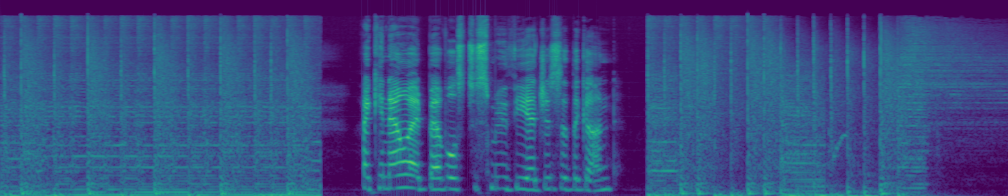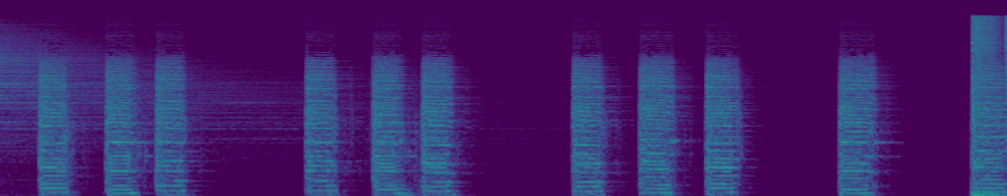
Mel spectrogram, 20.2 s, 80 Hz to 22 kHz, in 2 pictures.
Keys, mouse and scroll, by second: 0.7 click, 1.1 Tab, 1.5 alt+a, 2.2 click, 3.2-5.2 middle drag, 5.6 scroll down 1, 6.4 click, 7.0 ctrl+click, 7.1 ctrl+click, 7.3 Tab, 7.4 1, 7.5 2, 7.7 shift+middle click, 7.8 middle click, 8.1 scroll up 1, 8.1 middle click, 8.3 alt+shift+click, 8.9 middle click, 9.1 alt+shift+click, 9.5 middle click, 9.6 alt+shift+click, 9.9 middle click, 10.2 alt+shift+click, 10.4 middle click, 10.6 alt+shift+click, 10.8 middle click, 11.1 alt+shift+click, 11.4 alt+shift+click, 11.4 middle click, 12.5 alt+shift+click, 12.8 middle click, 12.9 alt+shift+click, 13.5 middle click, 13.7 alt+shift+click, 13.8 middle click, 14.5 alt+shift+click, 14.6 alt+shift+middle click, 14.7 middle click, 14.8 alt+shift+click, 15.2 middle click, 15.4 alt+shift+click, 15.5 middle click, 15.8 alt+shift+click, 16.3 middle click, 16.6 alt+shift+click, 17.1 alt+shift+click, 17.6 middle click, 17.9 alt+shift+click, 18.1 alt+shift+middle click, 18.7 middle click, 18.9 middle click, 19.2 alt+shift+click, 19.4 middle click, 19.6 alt+shift+click, 20.0 middle click.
